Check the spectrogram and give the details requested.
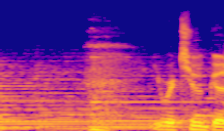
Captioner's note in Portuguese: Suspiro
